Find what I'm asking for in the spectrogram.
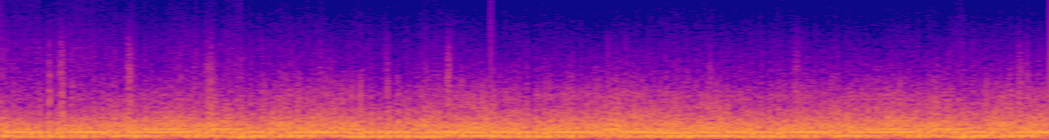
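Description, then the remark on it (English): A squadron of Fortress bombers flies high overhead: a steady, heavy drone of piston engines, a deep layered rumble with pulsing engine tones that holds loud and constant throughout, with no voices. “High above them, a squadron of bombers flies by. Fortresses.”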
